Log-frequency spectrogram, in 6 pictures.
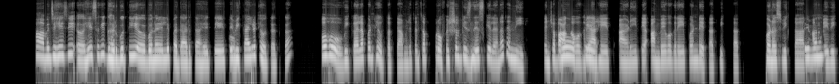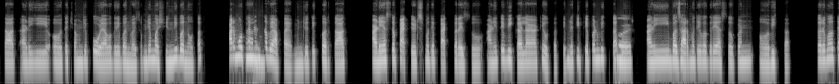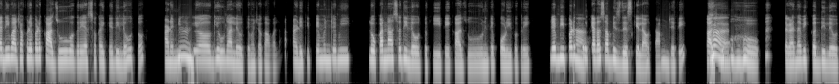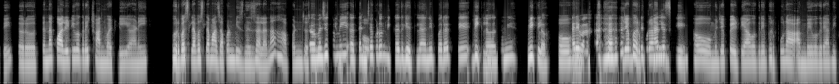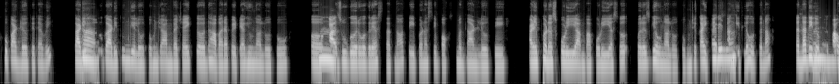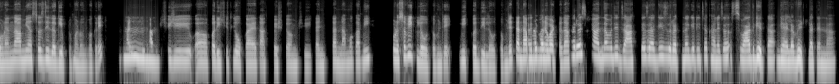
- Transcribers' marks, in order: static; distorted speech; laughing while speaking: "हो"; unintelligible speech; chuckle; unintelligible speech
- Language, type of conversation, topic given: Marathi, podcast, कोणत्या ठिकाणच्या स्थानिक जेवणाने तुम्हाला खास चटका दिला?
